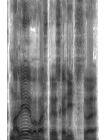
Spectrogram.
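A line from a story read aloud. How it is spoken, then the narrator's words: Rough coachman's shout. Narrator (Russian): грубо крикнул с козел кучер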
